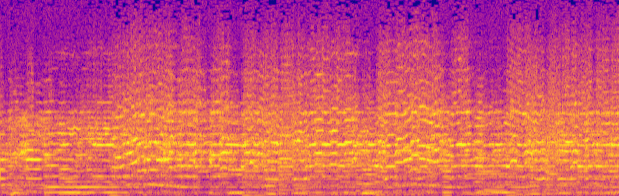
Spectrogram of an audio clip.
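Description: Live Greek Sarakatsani folk dance music from a small band of clarinet, armonio keyboard and electric guitar, with a wavering, ornamented melody over a steady rhythmic accompaniment.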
